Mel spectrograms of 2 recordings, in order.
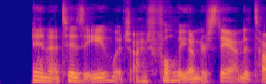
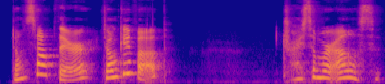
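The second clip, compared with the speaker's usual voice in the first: encouraging; 7 semitones higher than usual. Real, not acted. Urging viewers not to give up.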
